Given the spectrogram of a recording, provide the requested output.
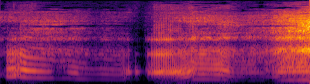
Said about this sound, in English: Great. Now people are yawning.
